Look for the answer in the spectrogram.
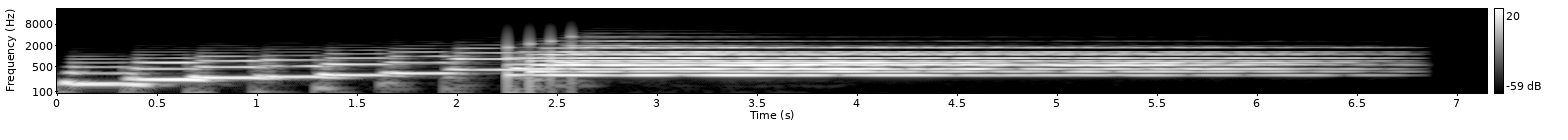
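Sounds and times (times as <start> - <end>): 
triumphant jingle: 2.3 - 6.8.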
